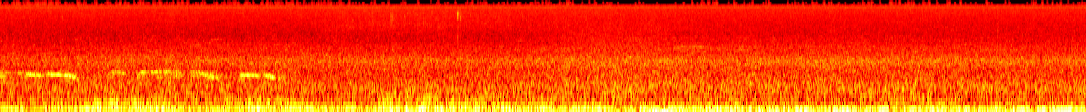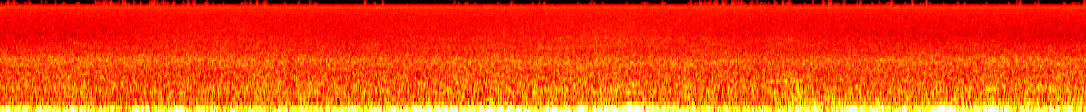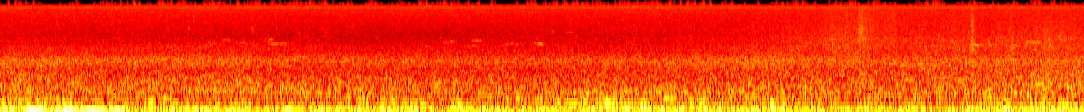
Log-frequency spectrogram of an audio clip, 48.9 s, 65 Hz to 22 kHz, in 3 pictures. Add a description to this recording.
This recording was made in our apple tree. After a long period of ill-health, I am feeling much better, and am able to do lots more in the garden. This has led to enthusiastic planning and creativity out there, including the acquisition of three lovely chickens who now live where the ducks (may they rest in peace) formerly resided. The chickens are beauties, and the abundance of food for them has attracted many wild avian buddies to the garden too, for whom I have been creating little seed bars out of suet, nuts, mealworms and other treats. Tits - in particular little Blue-tits - and the Robins and Wrens all totally love the suet treats and so yesterday I strapped my EDIROL R09 into the branches of the tree to record their little flittings and chirps. I'm sure one of the sounds is of a Blue-tit but if any of you know differently, please help me to better understand the tiny comrades who share our garden with us.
